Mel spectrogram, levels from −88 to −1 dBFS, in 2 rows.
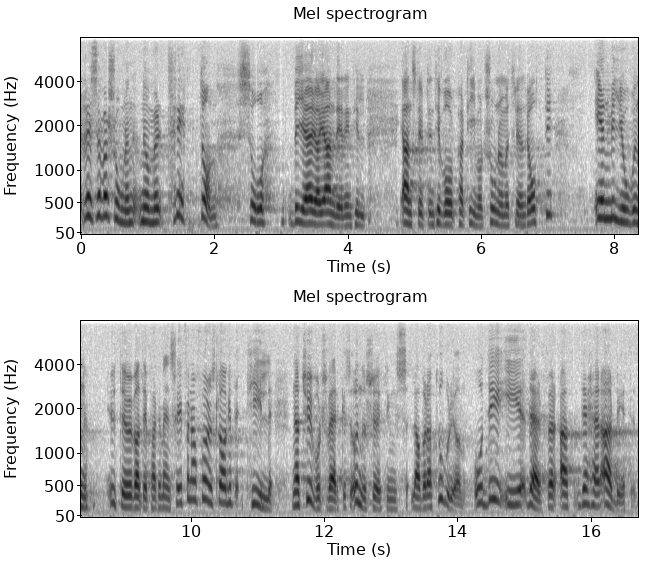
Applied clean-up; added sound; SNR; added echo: none; none; none; none.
